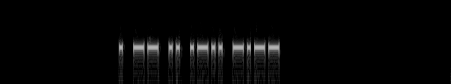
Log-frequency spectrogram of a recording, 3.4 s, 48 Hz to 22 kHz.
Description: Morse code, heard as a keyed tone, about 41 wpm, 700 Hz. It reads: EMILY
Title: USA Common Names - 45wpm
